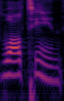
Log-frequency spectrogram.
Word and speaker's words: Waltine: His name is Waltine. Rhymes with Saltine.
